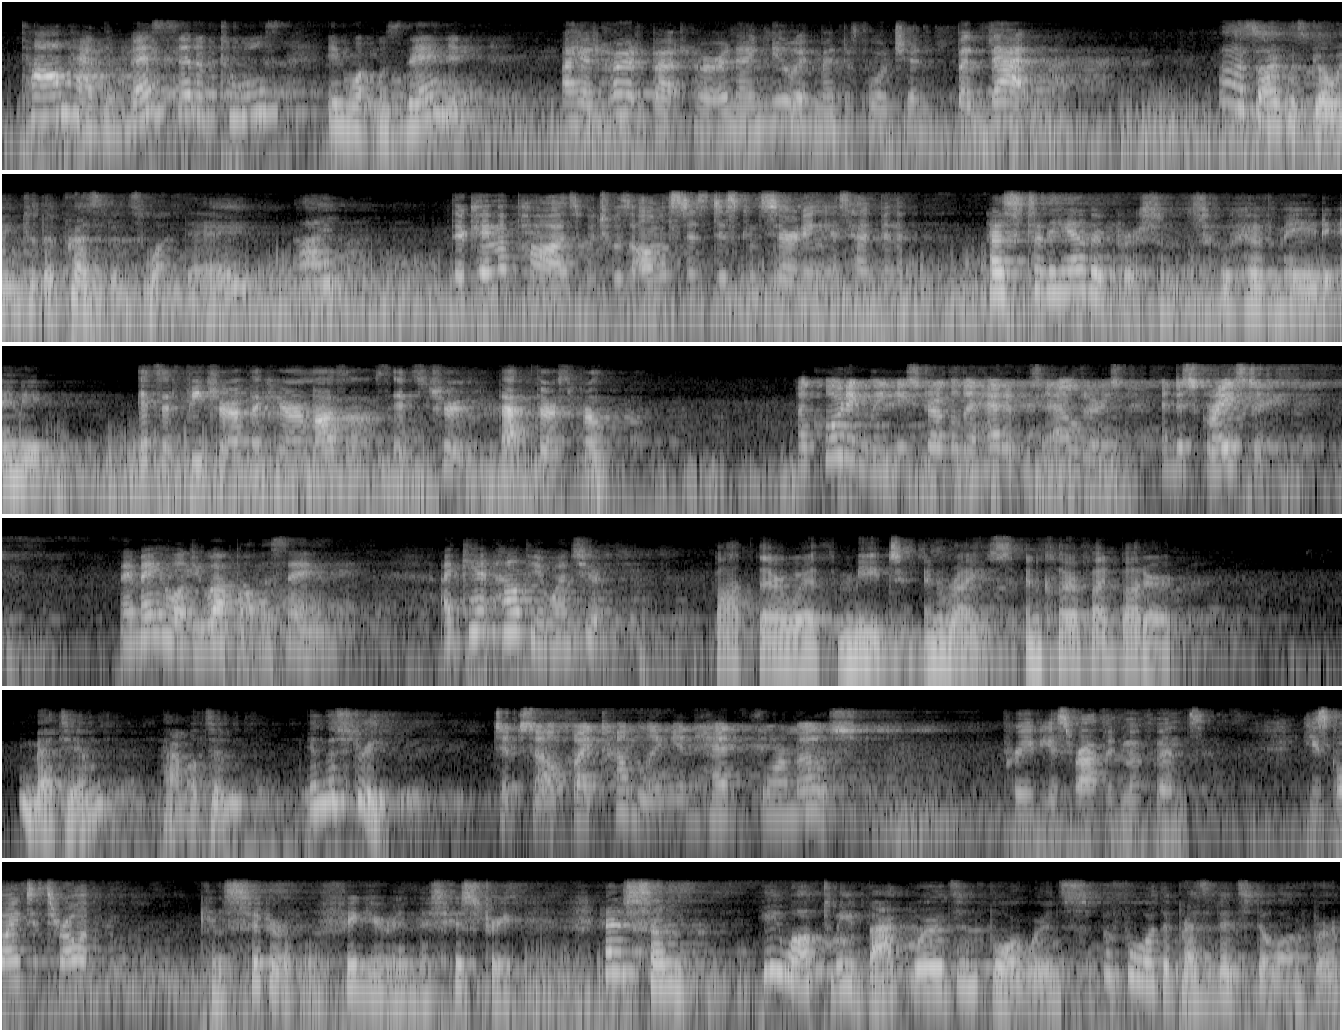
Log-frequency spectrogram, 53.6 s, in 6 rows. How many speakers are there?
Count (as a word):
nine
